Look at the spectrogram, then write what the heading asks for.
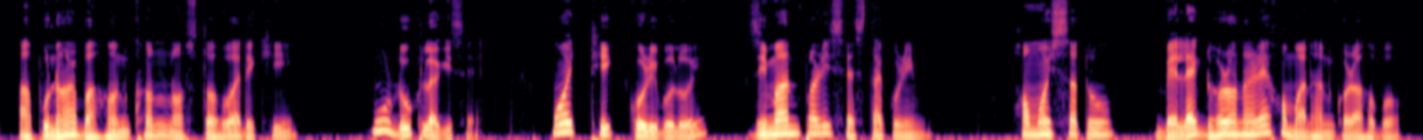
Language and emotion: Assamese, sad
